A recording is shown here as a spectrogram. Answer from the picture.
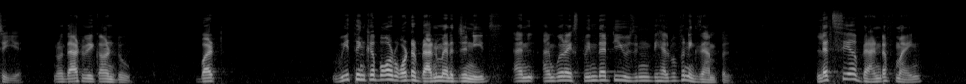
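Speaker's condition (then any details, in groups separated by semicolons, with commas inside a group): No condition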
